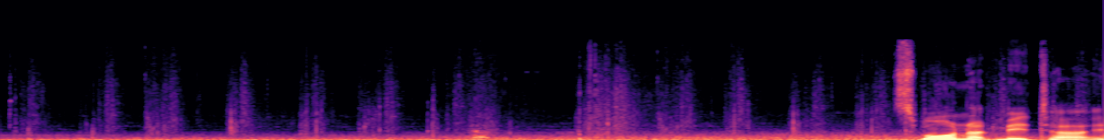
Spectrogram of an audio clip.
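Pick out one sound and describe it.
Footsteps tread steadily over soft ground.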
